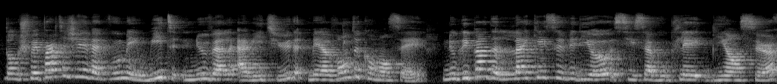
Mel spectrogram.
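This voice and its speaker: Young woman, strong American accent, native English speaker, casual vlog chatter, fairly high voice, echoey room. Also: a bit bright. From United States. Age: young adult. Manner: chatty, often strings thoughts together with "donc". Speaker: YouTube vlogger. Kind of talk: casual direct-to-camera vlog.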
